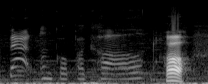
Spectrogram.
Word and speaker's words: Pakal: There's no need to be like that, Uncle Pakal. Ah, finally someone whose name is pronounced at the way he's written, Pakal.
